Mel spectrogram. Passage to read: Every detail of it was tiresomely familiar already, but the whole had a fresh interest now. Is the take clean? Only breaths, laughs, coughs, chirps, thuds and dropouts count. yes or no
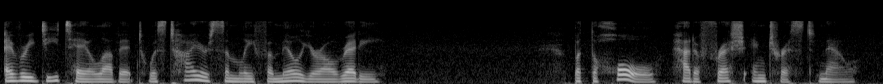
yes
